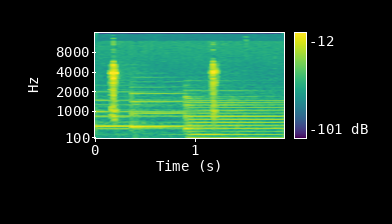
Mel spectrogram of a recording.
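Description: A wall clock on an office wall ticks twice, about a second apart, each tick a crisp, distinct click over a steady, low droning hum that continues throughout; the clock shows midnight on a rainy night.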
